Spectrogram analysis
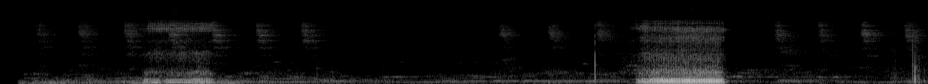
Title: Pitbull amstaff snoring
